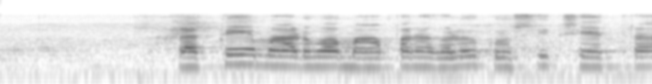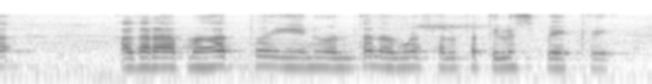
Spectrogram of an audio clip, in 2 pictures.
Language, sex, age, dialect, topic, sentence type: Kannada, male, 25-30, Central, agriculture, question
